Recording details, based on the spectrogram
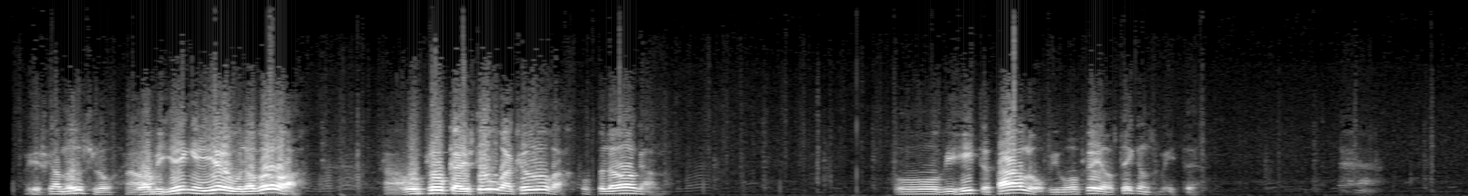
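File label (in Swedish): Hasslöv Halland, svenska sagor dialekter; Folkminnen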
